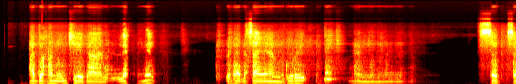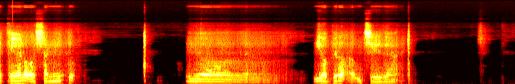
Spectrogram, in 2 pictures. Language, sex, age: Somali, male, 25-35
